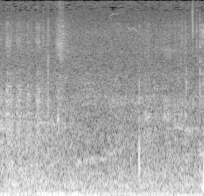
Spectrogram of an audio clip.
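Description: Marker pen being drawn along paper, a faint steady scratching of the tip.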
